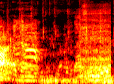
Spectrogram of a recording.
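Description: High, drawn-out shouting cries from people at a cricket ground. A loud wavering call fades in the first second, another short rising-and-falling cry comes about half a second in, and quieter chatter follows.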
